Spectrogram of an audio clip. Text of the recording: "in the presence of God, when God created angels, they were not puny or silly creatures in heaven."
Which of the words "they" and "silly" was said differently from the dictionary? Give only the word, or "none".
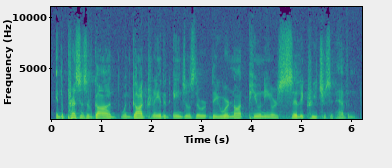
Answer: none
